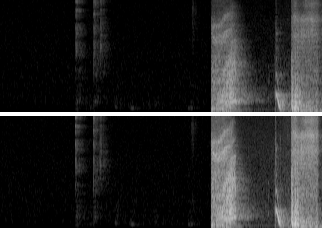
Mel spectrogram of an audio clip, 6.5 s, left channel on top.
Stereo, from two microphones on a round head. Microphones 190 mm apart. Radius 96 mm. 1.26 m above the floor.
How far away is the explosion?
About 0.6 m.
